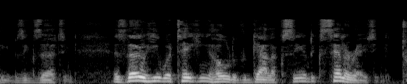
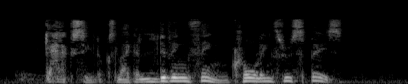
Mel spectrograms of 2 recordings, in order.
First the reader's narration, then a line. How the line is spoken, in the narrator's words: Pellerat said in a husky whisper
